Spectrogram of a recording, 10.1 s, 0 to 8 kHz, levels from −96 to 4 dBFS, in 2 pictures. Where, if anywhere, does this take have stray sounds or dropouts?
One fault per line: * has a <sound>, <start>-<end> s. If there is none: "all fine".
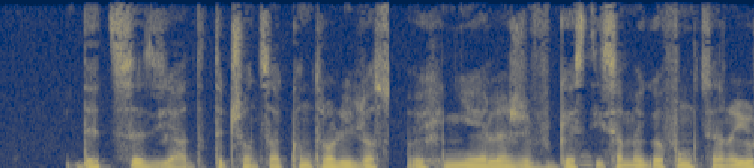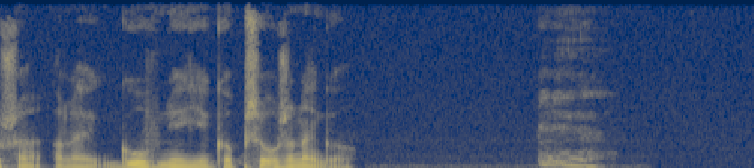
* has a dropout, 2.6-2.7 s
* has a throat clearing, 8.6-9.2 s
